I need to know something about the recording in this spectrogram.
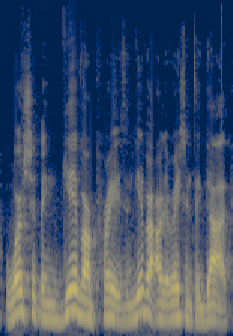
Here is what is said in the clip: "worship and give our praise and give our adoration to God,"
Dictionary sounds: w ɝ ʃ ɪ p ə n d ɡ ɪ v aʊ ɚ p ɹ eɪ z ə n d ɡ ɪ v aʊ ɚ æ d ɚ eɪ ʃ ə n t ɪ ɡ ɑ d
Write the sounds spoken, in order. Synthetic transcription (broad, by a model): w ɝ ʃ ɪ p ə n ɡ ɪ v aʊ ɚ p ɹ eɪ z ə n ɡ ɪ v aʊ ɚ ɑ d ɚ eɪ ʃ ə n t ɪ ɡ ɑ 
